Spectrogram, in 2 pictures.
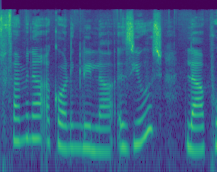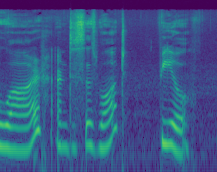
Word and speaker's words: la poire: Next is la poire, la poire. So this O-I sounds like ua, alright? So this is femina, accordingly la is used, la poire, and this is what?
